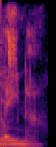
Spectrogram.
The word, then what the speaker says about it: Alena: Was man allerdings noch sagen kann, ist, dass Daisy und äh, Elena, jetzt habe ich es wieder falsch ausgesprochen, oder? Wie wird sie richtig? Alena. – Alena. Dass Daisy Alena.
